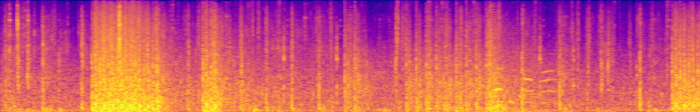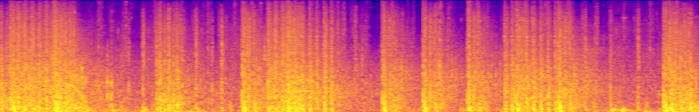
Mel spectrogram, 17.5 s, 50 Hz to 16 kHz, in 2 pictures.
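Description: Rapid bursts of captured-weapon gunfire in the shooter game Battalion 1944, with loud volleys of repeated shots and short pauses between them, and brief game noise in the gaps.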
